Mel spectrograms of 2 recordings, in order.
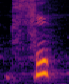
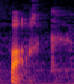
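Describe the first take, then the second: First: The name is said with Vietnamese pronunciation. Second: The name is said with English pronunciation. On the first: "in Vietnamese you pronounce it" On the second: "In English, it could be pronounced as"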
